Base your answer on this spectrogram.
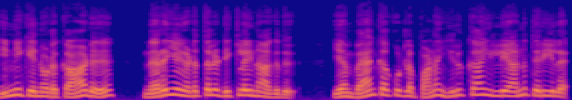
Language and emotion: Tamil, sad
